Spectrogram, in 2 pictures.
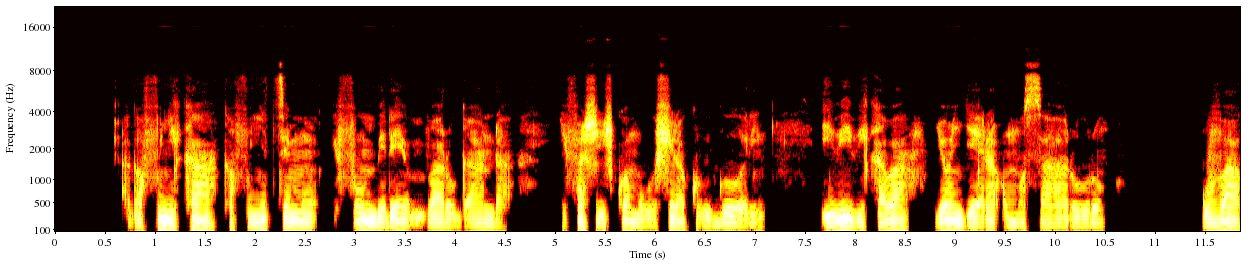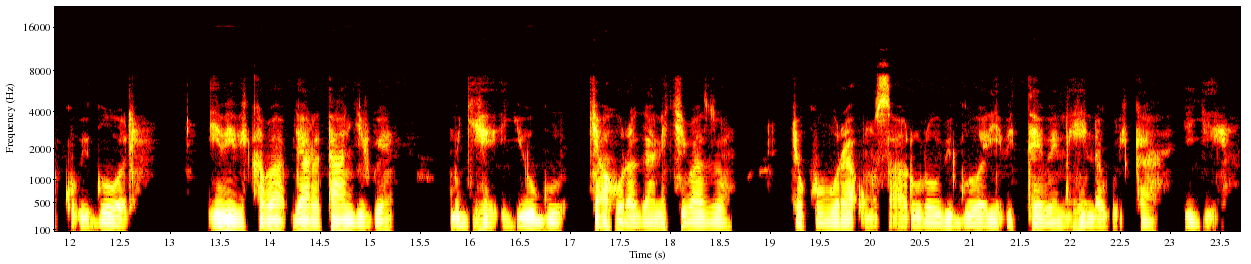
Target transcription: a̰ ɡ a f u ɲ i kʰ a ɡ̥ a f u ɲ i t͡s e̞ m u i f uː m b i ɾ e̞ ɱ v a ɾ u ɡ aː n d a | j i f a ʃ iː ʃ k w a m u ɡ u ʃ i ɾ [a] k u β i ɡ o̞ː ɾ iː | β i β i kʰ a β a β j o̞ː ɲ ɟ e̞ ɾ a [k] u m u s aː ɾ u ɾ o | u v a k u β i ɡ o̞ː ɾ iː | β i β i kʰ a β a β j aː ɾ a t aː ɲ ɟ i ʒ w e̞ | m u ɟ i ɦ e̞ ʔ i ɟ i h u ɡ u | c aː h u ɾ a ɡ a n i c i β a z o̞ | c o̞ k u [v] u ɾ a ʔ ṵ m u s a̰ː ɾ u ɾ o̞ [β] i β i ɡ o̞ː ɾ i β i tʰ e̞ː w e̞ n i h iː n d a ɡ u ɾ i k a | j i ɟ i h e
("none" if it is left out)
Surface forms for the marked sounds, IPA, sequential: a, ʔ, β, w

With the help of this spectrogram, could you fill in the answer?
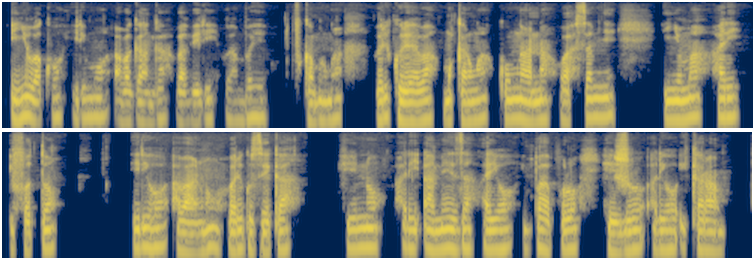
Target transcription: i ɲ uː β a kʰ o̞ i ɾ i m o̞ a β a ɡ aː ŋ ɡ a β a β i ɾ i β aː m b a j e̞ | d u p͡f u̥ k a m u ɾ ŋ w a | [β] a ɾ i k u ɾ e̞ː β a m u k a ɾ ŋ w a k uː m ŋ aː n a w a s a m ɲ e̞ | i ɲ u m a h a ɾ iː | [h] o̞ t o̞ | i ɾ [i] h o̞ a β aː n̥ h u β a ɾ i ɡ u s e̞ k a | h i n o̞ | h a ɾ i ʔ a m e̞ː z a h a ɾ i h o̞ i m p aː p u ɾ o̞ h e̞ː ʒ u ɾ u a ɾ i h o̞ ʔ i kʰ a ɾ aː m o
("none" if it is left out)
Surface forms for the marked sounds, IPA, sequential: β, f, i

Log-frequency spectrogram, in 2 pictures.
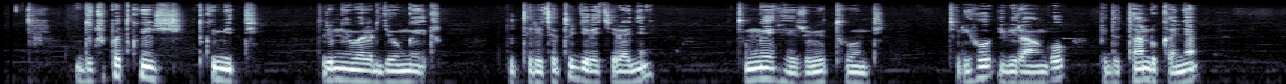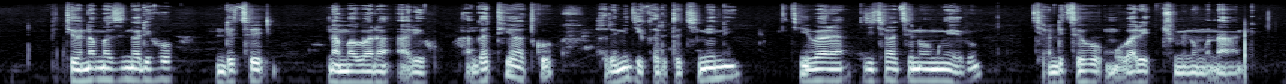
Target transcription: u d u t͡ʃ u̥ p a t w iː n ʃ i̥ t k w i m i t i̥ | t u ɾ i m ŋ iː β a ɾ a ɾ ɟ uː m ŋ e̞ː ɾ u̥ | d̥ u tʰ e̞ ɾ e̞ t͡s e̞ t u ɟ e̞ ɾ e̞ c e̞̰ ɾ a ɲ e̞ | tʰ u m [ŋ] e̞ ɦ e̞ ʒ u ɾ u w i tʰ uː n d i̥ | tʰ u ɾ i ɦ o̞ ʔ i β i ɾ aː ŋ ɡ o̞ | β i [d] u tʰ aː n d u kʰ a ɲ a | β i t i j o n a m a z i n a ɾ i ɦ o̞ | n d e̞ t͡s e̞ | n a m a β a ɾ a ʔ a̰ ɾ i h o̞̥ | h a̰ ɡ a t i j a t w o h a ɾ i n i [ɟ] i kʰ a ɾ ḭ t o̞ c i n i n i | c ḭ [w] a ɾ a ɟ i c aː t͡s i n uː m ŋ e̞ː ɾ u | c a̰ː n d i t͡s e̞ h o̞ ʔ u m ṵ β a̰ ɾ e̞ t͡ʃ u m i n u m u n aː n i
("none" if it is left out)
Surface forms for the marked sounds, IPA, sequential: ŋ, d, ɟ, β

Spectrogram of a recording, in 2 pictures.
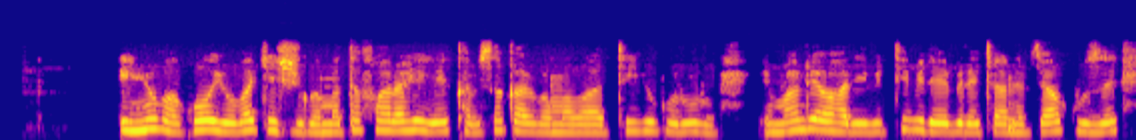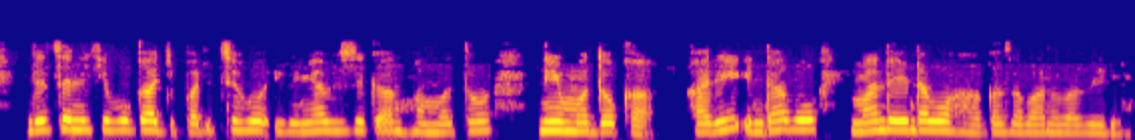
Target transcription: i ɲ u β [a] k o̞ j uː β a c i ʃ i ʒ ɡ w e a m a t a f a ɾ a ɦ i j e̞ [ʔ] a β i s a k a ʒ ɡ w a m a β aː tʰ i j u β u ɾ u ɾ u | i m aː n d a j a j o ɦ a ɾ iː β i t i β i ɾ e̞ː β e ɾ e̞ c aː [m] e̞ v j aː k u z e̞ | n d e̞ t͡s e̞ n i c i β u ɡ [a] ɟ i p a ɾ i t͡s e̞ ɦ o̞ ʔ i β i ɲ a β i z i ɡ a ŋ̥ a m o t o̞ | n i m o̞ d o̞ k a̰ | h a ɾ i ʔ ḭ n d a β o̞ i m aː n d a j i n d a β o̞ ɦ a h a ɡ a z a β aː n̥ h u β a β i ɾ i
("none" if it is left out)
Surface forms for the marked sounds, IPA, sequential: a, k, n, a

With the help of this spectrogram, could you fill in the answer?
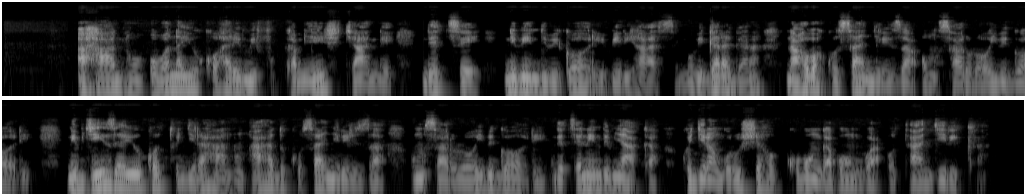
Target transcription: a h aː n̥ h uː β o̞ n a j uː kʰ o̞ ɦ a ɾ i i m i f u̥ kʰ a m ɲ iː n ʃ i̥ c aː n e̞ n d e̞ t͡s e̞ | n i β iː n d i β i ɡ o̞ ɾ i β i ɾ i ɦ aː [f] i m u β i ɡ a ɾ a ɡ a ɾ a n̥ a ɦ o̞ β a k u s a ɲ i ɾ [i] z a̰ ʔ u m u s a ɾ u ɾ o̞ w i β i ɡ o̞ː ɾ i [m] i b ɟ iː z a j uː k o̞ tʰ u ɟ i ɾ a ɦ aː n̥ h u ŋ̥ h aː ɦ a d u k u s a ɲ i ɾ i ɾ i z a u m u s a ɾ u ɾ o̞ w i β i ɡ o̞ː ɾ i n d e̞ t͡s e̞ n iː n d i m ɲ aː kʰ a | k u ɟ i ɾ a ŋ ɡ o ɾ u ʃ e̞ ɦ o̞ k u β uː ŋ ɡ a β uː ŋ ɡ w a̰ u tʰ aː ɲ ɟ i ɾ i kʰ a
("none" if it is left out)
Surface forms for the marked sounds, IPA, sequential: s, i, n

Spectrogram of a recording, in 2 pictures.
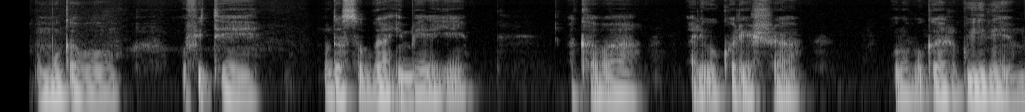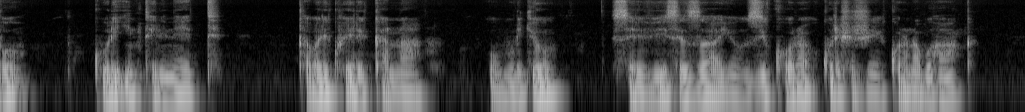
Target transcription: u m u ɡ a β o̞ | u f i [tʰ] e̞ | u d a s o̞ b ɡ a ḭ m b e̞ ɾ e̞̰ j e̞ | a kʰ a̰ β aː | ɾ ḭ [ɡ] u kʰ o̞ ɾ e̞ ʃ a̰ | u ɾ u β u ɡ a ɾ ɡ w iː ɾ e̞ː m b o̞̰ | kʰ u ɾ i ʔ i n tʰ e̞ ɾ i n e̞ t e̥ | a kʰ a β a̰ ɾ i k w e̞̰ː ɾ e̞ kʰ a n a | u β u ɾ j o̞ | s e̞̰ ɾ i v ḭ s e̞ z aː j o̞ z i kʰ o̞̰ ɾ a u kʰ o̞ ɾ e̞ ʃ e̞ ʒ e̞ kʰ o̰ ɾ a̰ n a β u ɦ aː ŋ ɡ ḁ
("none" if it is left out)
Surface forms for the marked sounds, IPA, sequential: tʰ, ɡ

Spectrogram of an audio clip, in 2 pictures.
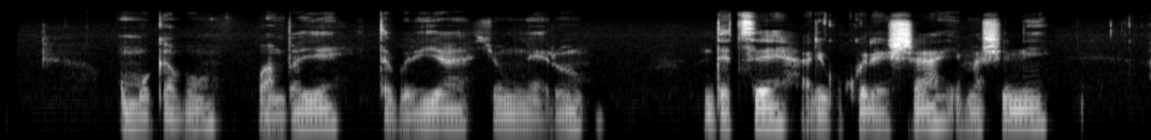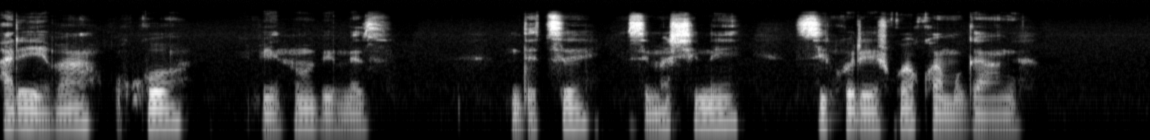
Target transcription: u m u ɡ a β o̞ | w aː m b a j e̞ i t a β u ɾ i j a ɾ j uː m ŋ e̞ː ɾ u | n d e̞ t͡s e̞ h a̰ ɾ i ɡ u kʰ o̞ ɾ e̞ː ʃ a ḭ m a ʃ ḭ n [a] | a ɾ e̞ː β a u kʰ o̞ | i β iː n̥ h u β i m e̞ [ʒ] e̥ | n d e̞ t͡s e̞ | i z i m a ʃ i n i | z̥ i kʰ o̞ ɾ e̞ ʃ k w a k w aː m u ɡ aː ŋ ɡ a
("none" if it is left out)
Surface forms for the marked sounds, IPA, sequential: i, z

